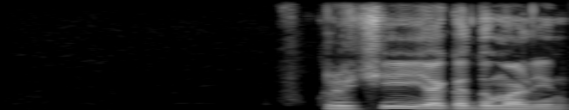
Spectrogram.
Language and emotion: Russian, neutral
